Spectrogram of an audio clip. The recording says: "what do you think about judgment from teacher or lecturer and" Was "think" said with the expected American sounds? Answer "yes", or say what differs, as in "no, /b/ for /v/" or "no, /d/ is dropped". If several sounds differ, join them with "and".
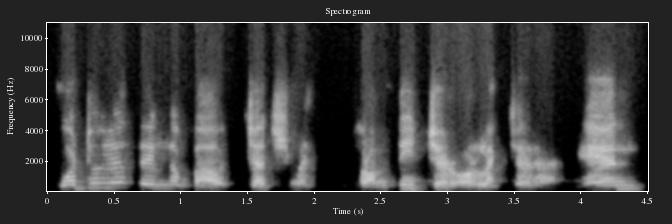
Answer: no, /k/ is dropped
